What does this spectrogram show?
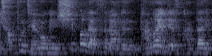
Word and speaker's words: Shibboleth: 사람들은 다 가려내서 죽이려고 shibboleth라는 발음을 해봐라고 했고 이제 그 에브라임 사람들은 SH 발음을 못했고 시블렛이라고 발음을 하게 된 거죠.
